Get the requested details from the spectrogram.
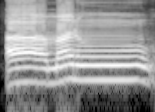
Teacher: आमनू वाव मद्दा वो वाव जो साकिन है उससे पहले पेश हो, वाव मद्दा को 1 अलिफ के बराबर खींच कर पढ़ेंगे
